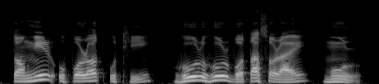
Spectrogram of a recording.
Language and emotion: Assamese, neutral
